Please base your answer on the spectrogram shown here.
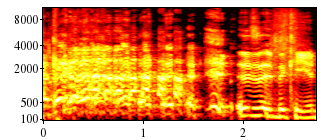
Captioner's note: all laughing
